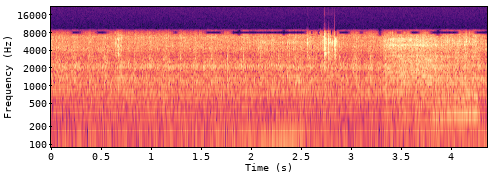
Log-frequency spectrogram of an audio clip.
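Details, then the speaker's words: Manual car revved to about 1,500 rpm: low engine rumble with a deep groan underneath and a brief moaning tone; groaning from the transmission/throw-out bearing area, cause unknown. "now I have no idea what that noise is but it's really starting to piss me off it's not normal and I just know something's going to fail"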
